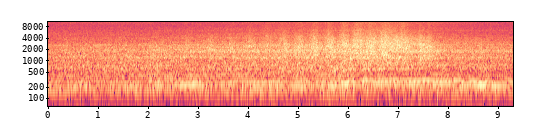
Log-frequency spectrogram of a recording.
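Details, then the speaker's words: Truck with the left front wheel jacked up and spun in gear gives a low hum varying with speed from a worn left front wheel bearing; the hum was worse in right turns on the road test, and the wheel wobbles; ABS warning on. "R ABS isn't happy but I definitely heard the wheel bearing sound there"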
